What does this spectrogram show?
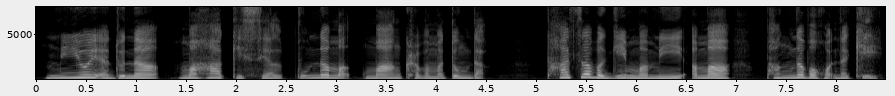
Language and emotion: Manipuri, sad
